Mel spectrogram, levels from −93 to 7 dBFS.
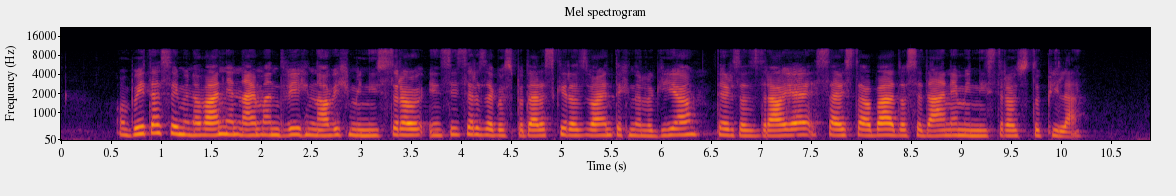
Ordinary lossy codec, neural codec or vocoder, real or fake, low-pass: Opus, 64 kbps; vocoder, 22.05 kHz, 80 mel bands, Vocos; fake; 9.9 kHz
